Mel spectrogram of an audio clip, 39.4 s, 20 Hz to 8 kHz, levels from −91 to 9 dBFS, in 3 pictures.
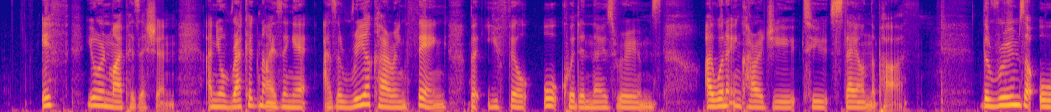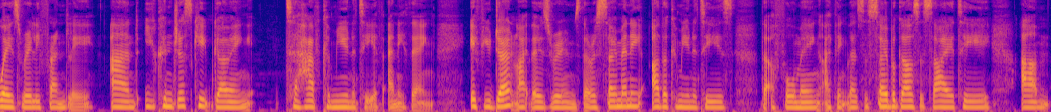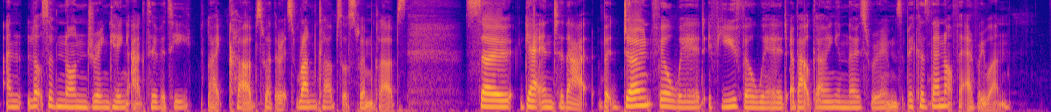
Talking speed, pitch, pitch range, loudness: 165 wpm, 155 Hz, 150-175 Hz, -16 LUFS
